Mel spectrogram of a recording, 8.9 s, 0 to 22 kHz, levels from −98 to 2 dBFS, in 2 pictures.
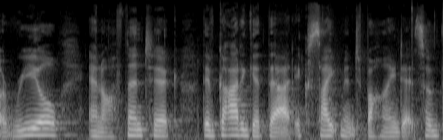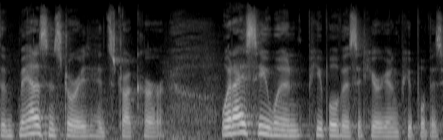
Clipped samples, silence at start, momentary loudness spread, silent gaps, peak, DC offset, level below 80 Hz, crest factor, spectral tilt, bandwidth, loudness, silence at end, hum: under 0.1%; 0 s; 9 LU; none; -14 dBFS; under 0.1%; -64 dBFS; 20 dB; -5 dB/octave; 19 kHz; -34 LUFS; 0 s; none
